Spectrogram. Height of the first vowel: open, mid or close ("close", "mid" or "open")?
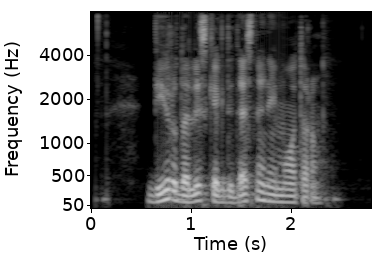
close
